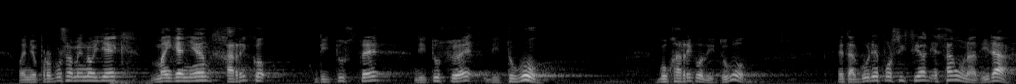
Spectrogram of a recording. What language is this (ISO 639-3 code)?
eus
